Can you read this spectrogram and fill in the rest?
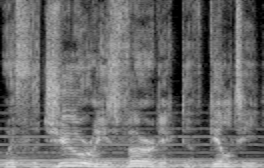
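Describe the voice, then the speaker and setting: A man's voice: mid-range voice, lively intonation, unhurried, over loud music, lightly acted. A man playing a stern, indignant judge in a radio play, with a formal, weighty, scolding manner. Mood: grave condemnation.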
